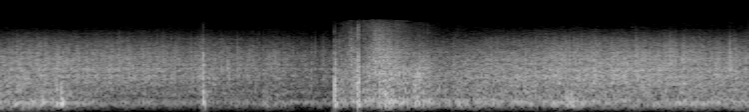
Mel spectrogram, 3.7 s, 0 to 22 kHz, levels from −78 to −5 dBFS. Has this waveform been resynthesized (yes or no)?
no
